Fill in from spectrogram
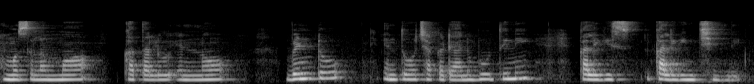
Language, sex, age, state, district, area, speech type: Telugu, female, 18-30, Andhra Pradesh, Kurnool, rural, spontaneous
